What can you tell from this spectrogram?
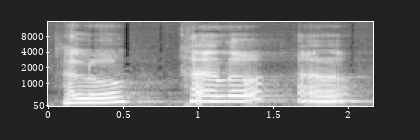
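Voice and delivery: slow, high, drawn-out halo, halo, halo; bored married hello. Retold or imitated. Married spouse answering the phone, slow and weary. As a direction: drag the hellos out like a tired spouse. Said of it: "Tapi kalau sudah suami istri?".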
